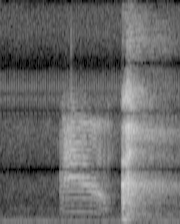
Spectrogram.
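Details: Indoor domestic cat being talked to makes a drawn-out, slightly descending meow, followed immediately by a sharp louder burst, possibly a second short meow.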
